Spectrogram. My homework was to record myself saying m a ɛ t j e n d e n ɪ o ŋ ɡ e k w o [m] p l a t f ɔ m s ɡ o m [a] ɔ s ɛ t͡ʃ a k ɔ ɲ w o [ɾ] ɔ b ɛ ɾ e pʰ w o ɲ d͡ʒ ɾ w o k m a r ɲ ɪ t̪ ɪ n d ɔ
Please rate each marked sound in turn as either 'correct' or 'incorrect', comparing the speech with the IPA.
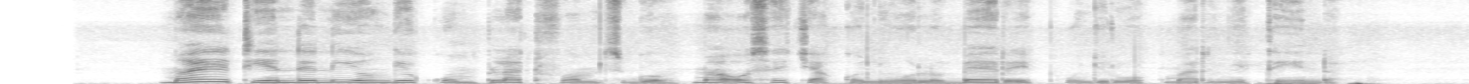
correct, correct, incorrect: l

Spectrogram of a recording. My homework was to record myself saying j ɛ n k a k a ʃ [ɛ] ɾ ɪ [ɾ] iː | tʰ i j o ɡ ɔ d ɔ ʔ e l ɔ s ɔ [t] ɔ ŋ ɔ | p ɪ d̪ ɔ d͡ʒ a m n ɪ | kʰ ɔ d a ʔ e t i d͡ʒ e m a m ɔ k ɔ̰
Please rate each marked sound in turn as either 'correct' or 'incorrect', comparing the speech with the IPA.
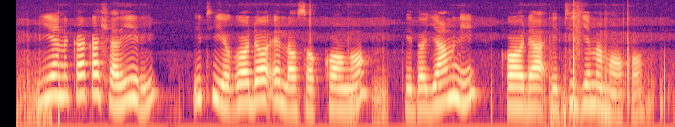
incorrect: a, correct, incorrect: k

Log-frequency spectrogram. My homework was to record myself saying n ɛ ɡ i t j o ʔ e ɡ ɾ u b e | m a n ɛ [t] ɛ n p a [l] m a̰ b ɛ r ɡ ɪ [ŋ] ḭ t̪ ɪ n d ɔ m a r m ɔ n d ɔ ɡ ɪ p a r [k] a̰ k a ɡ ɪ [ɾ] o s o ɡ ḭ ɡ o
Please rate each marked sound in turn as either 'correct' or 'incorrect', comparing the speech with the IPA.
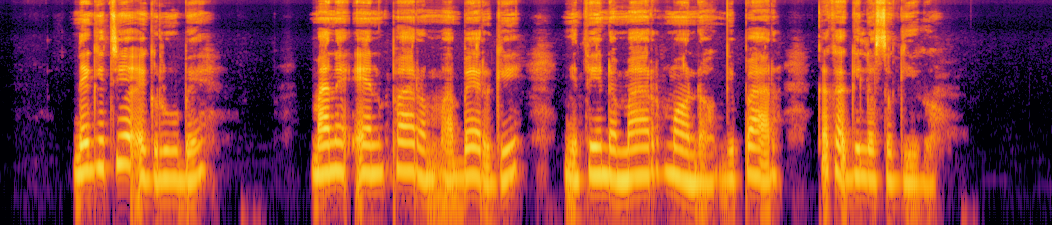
incorrect: ʔ, incorrect: ɾ, incorrect: ɲ, correct, incorrect: l

